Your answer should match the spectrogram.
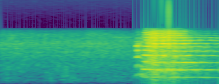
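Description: Railcar horn sounding one loud blast at a steady pitch, starting suddenly about one and a half seconds in.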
